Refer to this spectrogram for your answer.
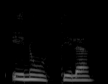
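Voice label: "inùtile", Sardinian, female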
